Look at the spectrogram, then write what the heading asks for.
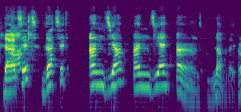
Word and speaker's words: Indien: So how are we going to pronounce the word India? Not Ind, but And. That's it. That's it. Indien, Indien, and.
